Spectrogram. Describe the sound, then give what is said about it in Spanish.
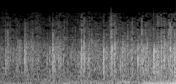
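Applause from a gathering in Saint-Denis comes as a loud, dense patter of clapping hands, steady with brief swells and growing slightly stronger toward the end. “Aplausos en Saint-Denis”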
